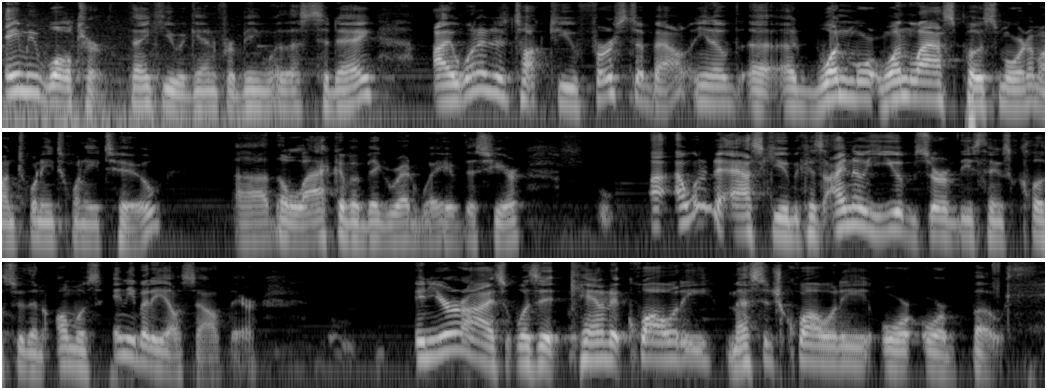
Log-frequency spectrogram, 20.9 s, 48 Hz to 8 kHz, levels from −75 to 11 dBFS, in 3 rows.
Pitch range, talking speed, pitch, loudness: 105-150 Hz, 200 wpm, 120 Hz, -20 LUFS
